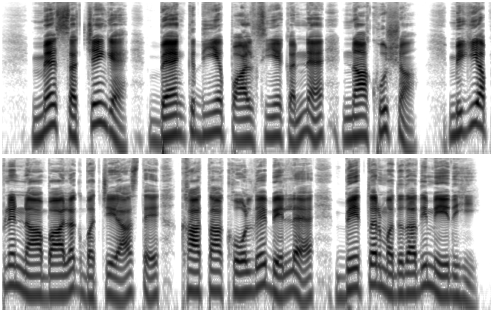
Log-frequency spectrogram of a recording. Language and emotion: Dogri, angry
